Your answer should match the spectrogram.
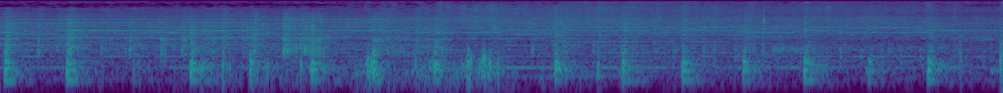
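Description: Bagpipes playing a march over steady drones, with a regular low beat about every two-thirds of a second.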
